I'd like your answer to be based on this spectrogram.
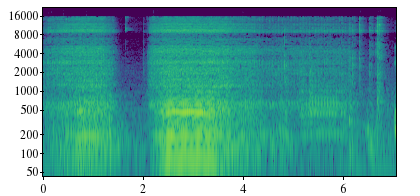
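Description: A sewing machine stitches cloth in close, steady runs, breaking off briefly near the start before resuming a continuous hum that tapers and ends with a few clicks.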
